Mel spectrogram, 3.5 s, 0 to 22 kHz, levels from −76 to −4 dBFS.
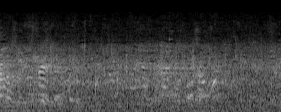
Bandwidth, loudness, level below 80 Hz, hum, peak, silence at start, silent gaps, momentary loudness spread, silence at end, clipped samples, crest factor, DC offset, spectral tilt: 14 kHz; -31 LUFS; -54 dBFS; none; -12 dBFS; 0 s; none; 8 LU; 0 s; under 0.1%; 20 dB; under 0.1%; -2.5 dB/octave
